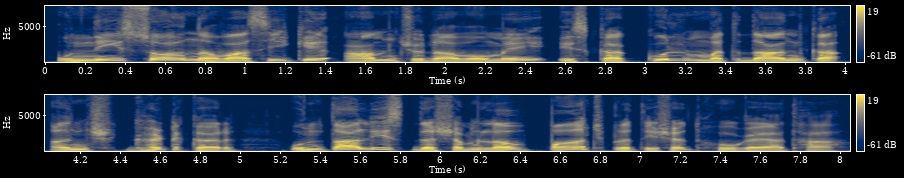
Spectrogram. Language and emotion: Hindi, neutral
